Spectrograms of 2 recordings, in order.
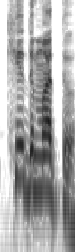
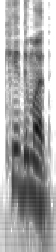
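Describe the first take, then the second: First: खिदमत split into खिद and मत; sounded out. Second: Said in the usual way. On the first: Shown as a demonstration. Teacher shows pupils how the word sounds, sounded out. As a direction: say खिदमत in two careful beats, releasing the final त. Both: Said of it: "कैसे हो रहा है?".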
